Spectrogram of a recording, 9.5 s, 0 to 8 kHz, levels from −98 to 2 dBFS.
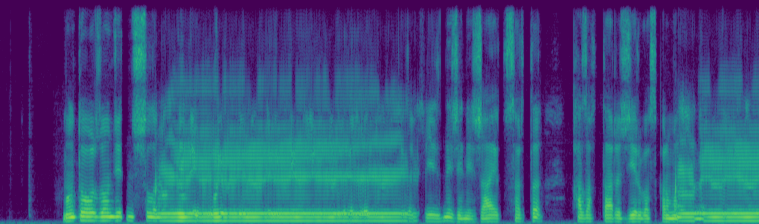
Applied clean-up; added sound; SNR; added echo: neural diffusion model UNIVERSE++.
